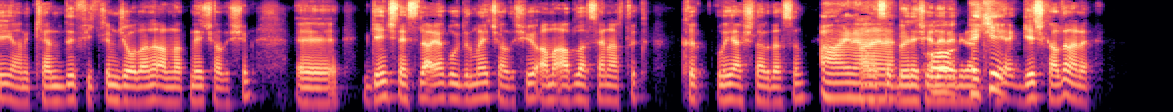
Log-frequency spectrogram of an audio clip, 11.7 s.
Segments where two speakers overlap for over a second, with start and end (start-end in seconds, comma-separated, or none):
8.6-10.1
